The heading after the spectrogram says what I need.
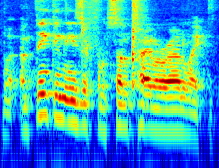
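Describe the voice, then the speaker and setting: A man talks in an echoey room with faint noise behind him. His voice sits at an average pitch, and he delivers a casual product review in a rambling, folksy manner. He sounds like a laid-back hobbyist showing off gear. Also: animated, fast. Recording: echoey room, noticeable background hiss.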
